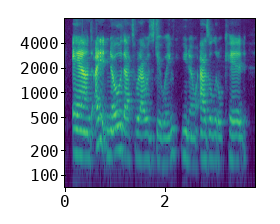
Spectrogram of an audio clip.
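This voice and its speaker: A woman speaks with a New Jersey accent at a moderate pace. Her pitch sits fairly low. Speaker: spiritual advisor and author. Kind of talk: interview. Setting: video call.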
